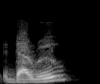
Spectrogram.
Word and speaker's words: Daru: The one was named Daru, where that U sound at the end is a vowel sound that's produced from the back of your mouth, while the name of the other product was Dari.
